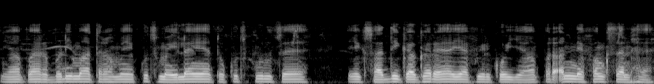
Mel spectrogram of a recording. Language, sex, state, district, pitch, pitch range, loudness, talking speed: Hindi, male, Rajasthan, Bikaner, 120 Hz, 115-125 Hz, -18 LUFS, 230 wpm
